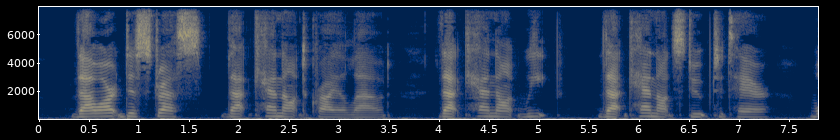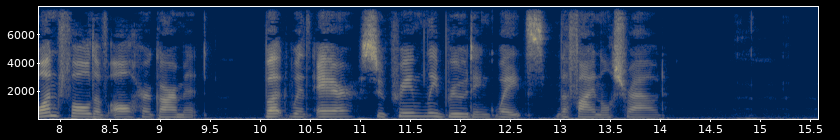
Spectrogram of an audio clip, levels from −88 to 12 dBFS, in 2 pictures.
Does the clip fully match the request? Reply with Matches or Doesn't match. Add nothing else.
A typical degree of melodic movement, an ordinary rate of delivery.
Doesn't match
